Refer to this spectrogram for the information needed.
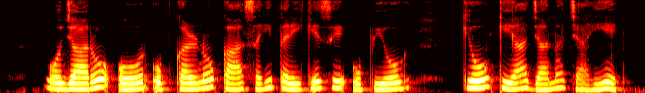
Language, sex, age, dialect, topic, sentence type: Hindi, female, 41-45, Hindustani Malvi Khadi Boli, agriculture, question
